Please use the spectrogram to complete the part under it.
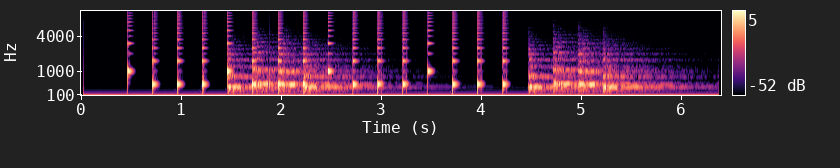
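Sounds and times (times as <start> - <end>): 
guitar playing quavers in four-eight time: 0.5 - 4.5.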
